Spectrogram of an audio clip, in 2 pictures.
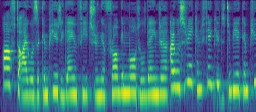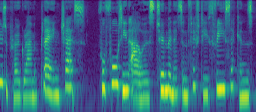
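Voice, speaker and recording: A woman as a high-pitched, pedantic artificial intelligence. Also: normal speed, few pauses, close to an everyday voice. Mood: pedantic, deadpan. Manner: stilted, precise, deadpan, over-formal. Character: literal-minded, pedantic, smug artificial superintelligence. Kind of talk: scripted audio comedy drama.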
